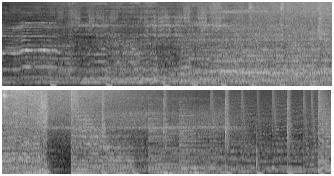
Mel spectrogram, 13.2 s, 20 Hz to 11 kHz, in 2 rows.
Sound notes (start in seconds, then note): 1.0 volume increases, samples increase in frequency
